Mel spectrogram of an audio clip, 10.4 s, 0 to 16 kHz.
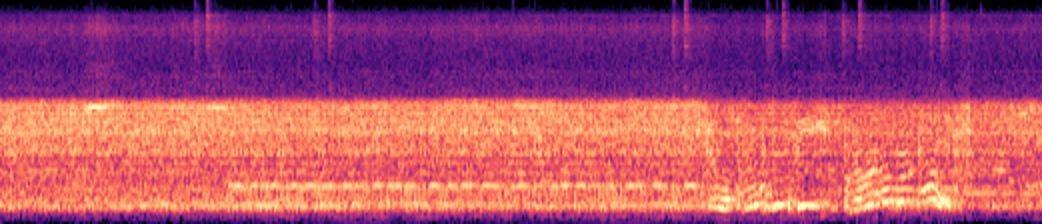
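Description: Shortwave receiver audio from a FunCube Dongle SDR with an HF up-converter, demodulating the 20 m amateur band in sideband mode: steady band-limited hiss with nothing above about 3 kHz. A steady whistle-like tone runs from about two to seven seconds in, then garbled sliding tones and mistuned sideband voice follow as the tuning sweeps across stations.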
